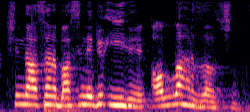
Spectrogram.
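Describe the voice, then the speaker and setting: A man preaching a sermon in a loud, forceful, shouting manner, stretching some words slowly for emphasis. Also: high voice, slight background noise.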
